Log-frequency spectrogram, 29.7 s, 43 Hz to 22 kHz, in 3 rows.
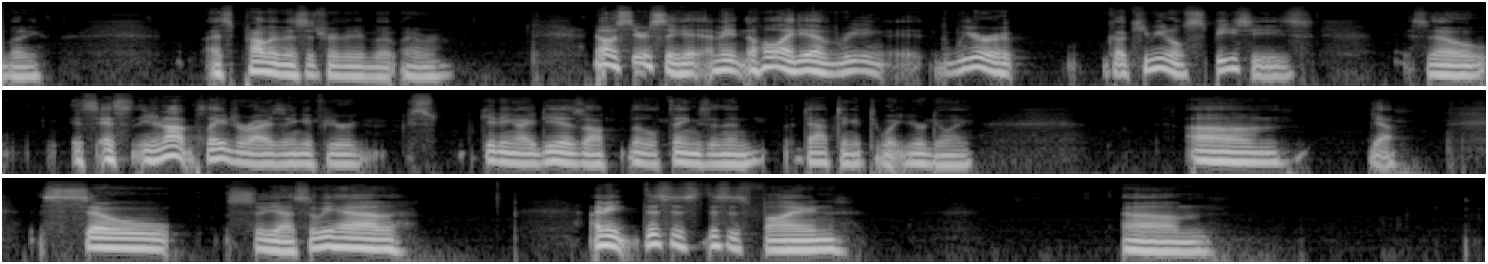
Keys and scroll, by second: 0.0-3.3 typing, 10.2-12.1 typing, 15.6-27.7 typing.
